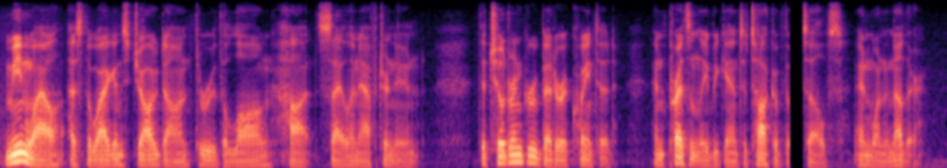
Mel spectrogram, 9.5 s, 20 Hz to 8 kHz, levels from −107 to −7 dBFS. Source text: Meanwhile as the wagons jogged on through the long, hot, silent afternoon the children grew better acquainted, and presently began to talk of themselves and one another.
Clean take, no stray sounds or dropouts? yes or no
no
